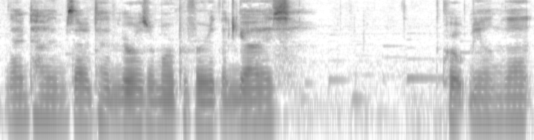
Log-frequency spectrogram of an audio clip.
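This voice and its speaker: A young man hosting an ASMR live stream, answering chat in a soft, half-whispered, slightly raspy voice and laughing often. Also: fairly low pitch, completely flat delivery, measured pace, soft background music. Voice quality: a little raspy.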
